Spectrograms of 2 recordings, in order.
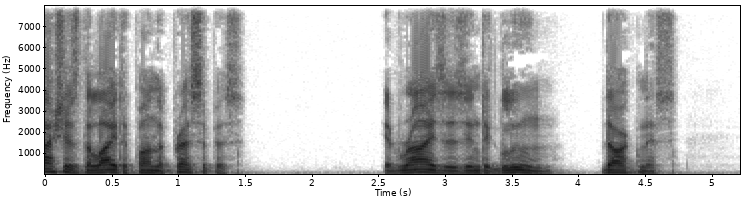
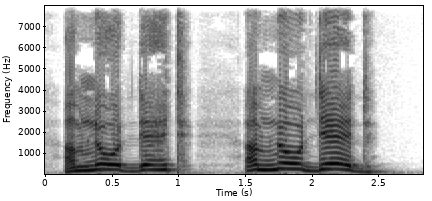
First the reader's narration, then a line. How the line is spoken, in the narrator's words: until his voice goes into a high, sustained screaming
